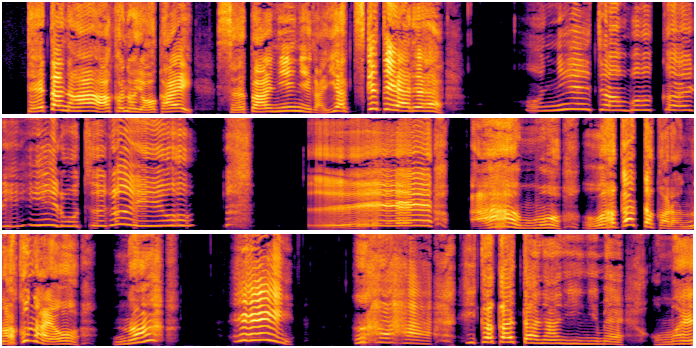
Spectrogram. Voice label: 幼い兄弟

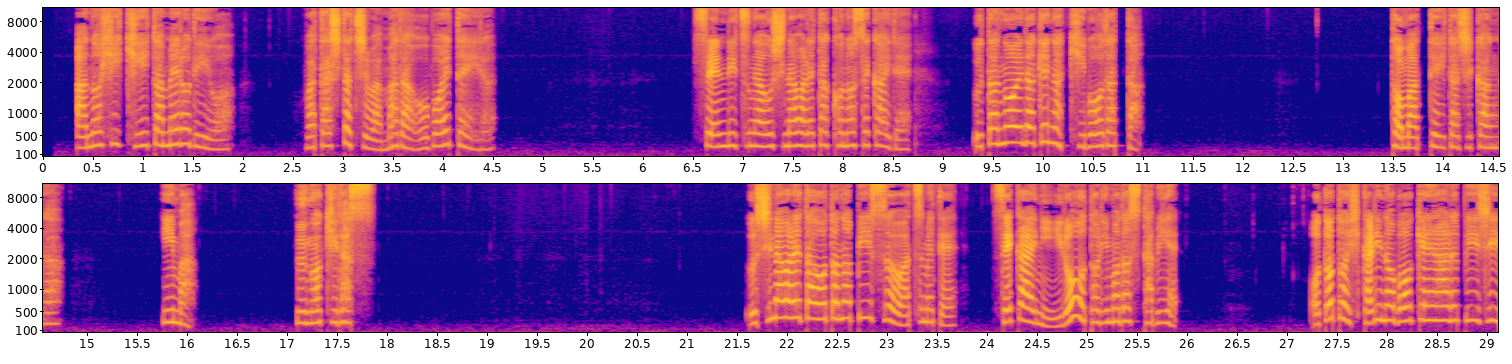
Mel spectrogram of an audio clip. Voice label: ゲームCM

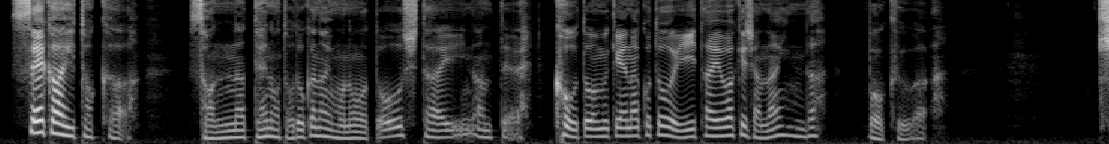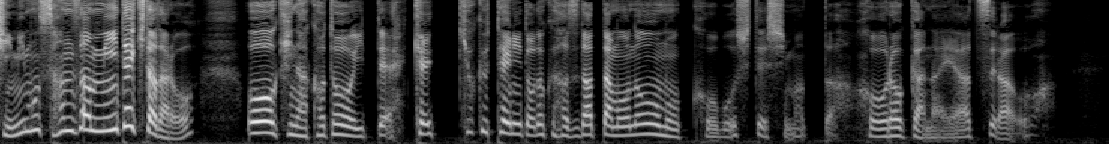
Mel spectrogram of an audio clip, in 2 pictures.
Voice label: 悪役

